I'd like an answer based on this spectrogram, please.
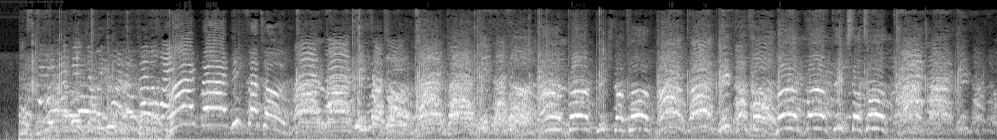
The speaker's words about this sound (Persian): تحسن و اعتراض در دانشگاه هم ادامه داشته، یک صدا هست از دانشگاه کردستان، اون صدا رو هم بشنویم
